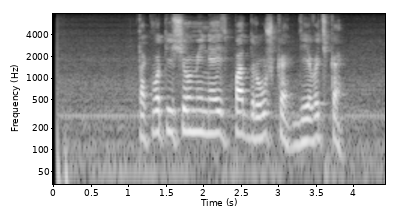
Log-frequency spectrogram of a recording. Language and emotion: Russian, positive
